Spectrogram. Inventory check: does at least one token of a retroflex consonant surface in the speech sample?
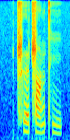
yes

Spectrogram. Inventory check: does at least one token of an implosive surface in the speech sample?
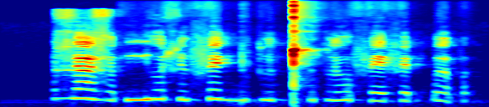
yes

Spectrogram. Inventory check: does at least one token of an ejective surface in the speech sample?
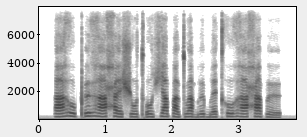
yes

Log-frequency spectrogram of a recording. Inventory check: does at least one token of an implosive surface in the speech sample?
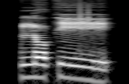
no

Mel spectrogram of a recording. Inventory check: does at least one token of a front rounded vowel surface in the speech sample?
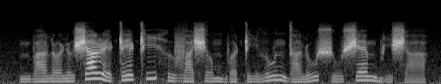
no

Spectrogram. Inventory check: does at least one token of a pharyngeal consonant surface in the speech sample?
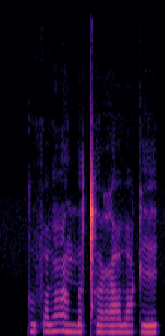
yes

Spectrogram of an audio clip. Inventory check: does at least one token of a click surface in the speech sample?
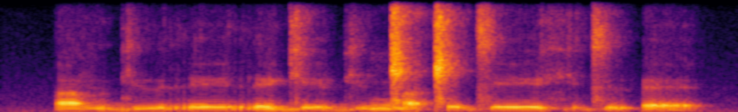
yes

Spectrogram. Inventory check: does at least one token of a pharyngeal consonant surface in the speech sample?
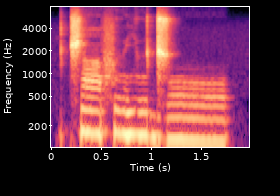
no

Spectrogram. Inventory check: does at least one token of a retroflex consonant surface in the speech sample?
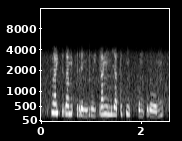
no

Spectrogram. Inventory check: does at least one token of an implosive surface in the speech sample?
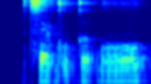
yes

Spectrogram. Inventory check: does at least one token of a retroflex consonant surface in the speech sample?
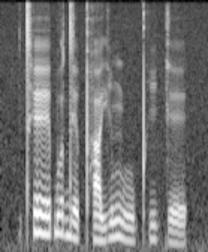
no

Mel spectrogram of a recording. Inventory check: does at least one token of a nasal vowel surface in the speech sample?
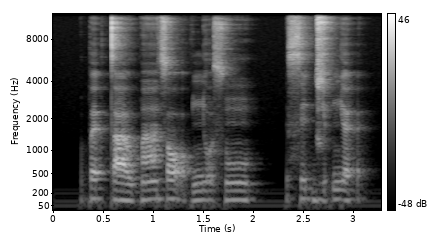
yes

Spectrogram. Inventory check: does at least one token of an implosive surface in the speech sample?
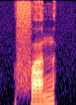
no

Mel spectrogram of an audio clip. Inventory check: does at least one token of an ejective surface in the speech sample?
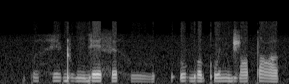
yes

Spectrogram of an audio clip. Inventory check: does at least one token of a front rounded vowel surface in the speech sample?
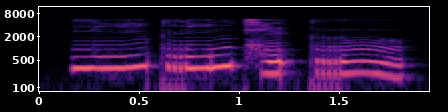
no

